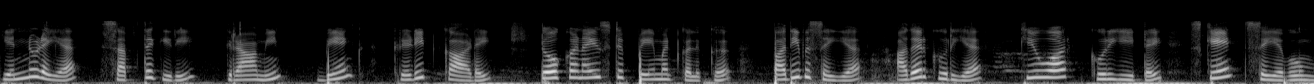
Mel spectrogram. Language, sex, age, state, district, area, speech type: Tamil, female, 18-30, Tamil Nadu, Pudukkottai, rural, read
